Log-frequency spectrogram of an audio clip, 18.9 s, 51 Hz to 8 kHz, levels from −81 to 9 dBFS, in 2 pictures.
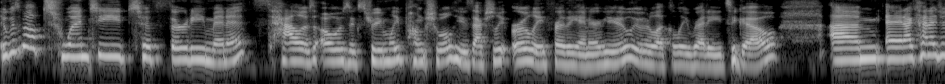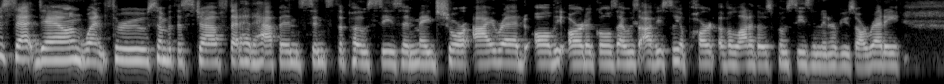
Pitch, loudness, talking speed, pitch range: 190 Hz, -20 LUFS, 205 wpm, 175-225 Hz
